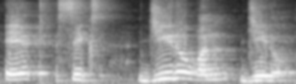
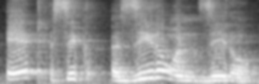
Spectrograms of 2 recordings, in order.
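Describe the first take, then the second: First: Both ज़ीरो said as "jeero"; wrong J sound. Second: Both ज़ीरो said with buzzing Z; correct Z sound. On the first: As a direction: read the digits with ज़ीरो mispronounced with J. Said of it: "ऐसे नहीं बोलेंगे". (ज़ीरो को जीरो, गलत उच्चारण) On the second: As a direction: read the digits, lower, ज़ीरो starting with Z. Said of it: "ये नहीं सही है". (ज़ीरो में ज़ की ध्वनि) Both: Shown as a demonstration.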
